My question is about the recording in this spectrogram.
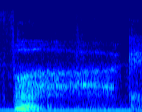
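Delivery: breathless whispered fuck; defeated whisper after the joke bombs; whispered curse. Retold or imitated. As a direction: let it slip out under your breath. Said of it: "I was like".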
